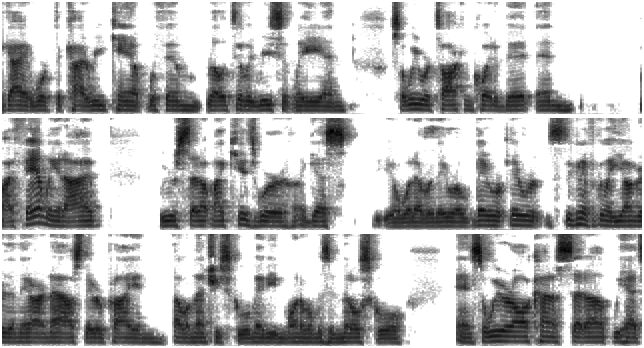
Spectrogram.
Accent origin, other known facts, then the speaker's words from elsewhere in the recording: Cleveland, Ohio, United States; So obviously it's the Cubs, and I'm from Cleveland, so it's the Cubs and the Indians.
